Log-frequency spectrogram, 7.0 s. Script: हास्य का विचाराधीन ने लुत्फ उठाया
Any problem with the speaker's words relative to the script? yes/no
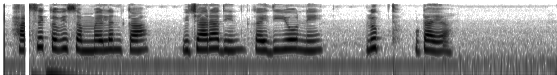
yes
